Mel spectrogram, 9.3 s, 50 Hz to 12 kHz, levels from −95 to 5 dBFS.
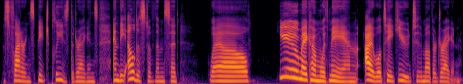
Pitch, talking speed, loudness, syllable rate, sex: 195 Hz, 175 wpm, -22 LUFS, 4.5 syllables/s, female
